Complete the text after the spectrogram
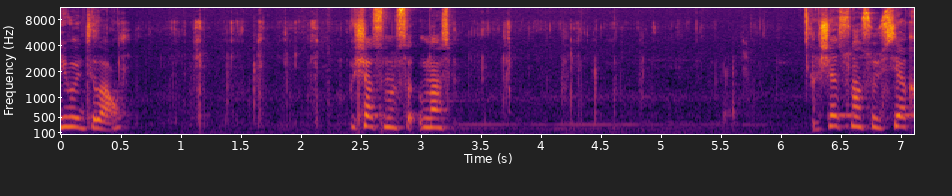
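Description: A young woman chews food with soft wet clicks.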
